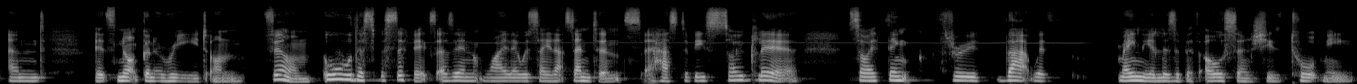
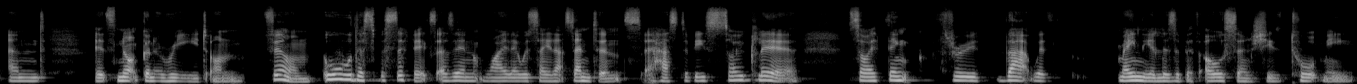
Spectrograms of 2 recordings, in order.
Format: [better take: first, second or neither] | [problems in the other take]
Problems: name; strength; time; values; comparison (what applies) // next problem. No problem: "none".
second | high-pitched whine; faint; from 4 to 11 s; 2.5 kHz, 35 dB below the speech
